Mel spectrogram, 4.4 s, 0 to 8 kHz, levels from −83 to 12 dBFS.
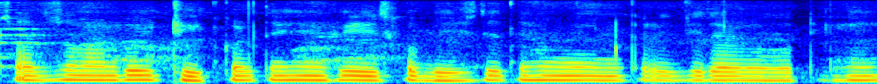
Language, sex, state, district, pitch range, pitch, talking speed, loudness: Hindi, female, Delhi, New Delhi, 150-160 Hz, 155 Hz, 205 wpm, -16 LUFS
